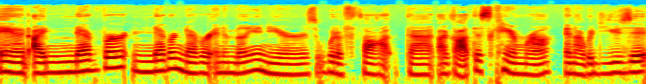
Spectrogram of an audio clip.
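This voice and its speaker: A soft-spoken woman talks at a moderate pace in a fairly low voice with a dark, mellow tone. The recording is very clean with a silent background. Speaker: YouTuber. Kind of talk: casual chat. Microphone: new mic, volume boosted in editing.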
